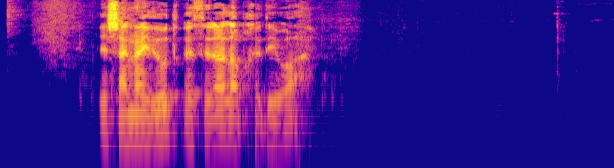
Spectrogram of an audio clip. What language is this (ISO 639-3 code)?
eus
